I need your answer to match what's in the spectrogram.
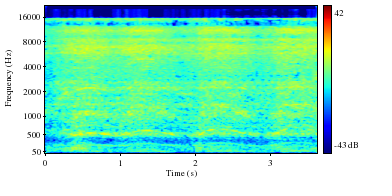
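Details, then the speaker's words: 2012 Chevrolet Aveo, 1600 cc petrol four-cylinder, engine bay untouched and never rebuilt. It starts easily, revs up quickly and drops back smoothly with no knocks or rattles. It runs normally. "สตาร์ทได้งานใช้งานได้ปกติรอบมาเร็วเหมือนเดิมแล้วปกติเลยนะครับ"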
